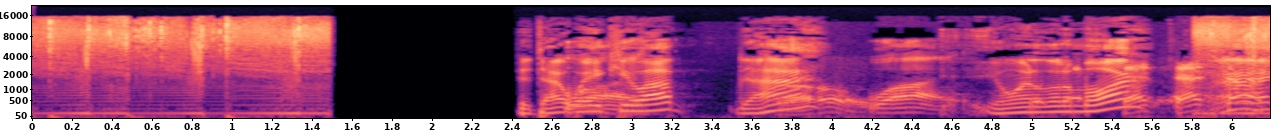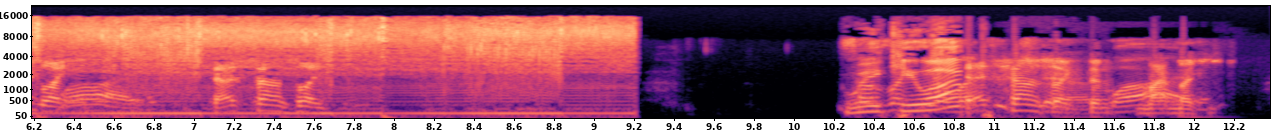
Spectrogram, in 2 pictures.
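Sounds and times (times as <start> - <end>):
electric mosquito zapper frying a mosquito: 0.0 - 1.5, 5.4 - 9.2
speech: 2.4 - 7.9, 10.2 - 12.2
laughter: 3.7 - 7.8, 10.4 - 12.2.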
